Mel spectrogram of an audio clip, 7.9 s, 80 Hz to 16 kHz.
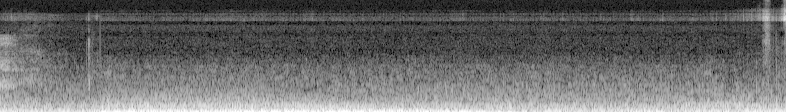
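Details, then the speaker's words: Chevrolet Trax Crossover idling in N after warranty replacement of the driver-side transmission mount. It gives a quiet, even low rumble with no shake or knock, measuring about 34.5–35 dB, the same as in D. "34.5에서 35 정도 비행기 지나가니까 이제 어 하고 엔단이나 뒤단이나 소음은 동일하다. 소음은 동일하다."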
